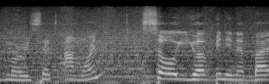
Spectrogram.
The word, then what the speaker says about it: Morissette: Morissette. It's not Morris. Leave Morris alone.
